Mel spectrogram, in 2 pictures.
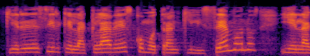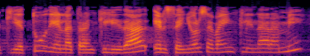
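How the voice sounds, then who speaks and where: Woman calmly retelling a Bible story. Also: a little high. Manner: measured, storytelling retelling of scripture. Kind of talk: Bible-based reflection. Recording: slightly muffled lo-fi recording.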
